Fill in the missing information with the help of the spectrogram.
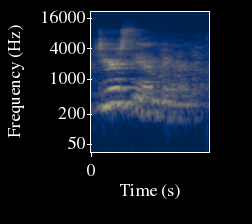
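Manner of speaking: usual speaking voice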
